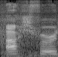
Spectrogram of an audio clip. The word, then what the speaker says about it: Ayshford: the school now so this is back on Ashford long road as I said before this Ashford is spelt Airway s f Rd and this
